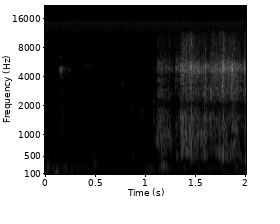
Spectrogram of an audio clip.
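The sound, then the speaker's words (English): A birthday-cake-flavored snack with sprinkles is crunched and chewed, with near quiet followed by a short burst of crisp, gritty crunching in the second half, soft overall and without talk. “All right, so let's move on to the birthday cake. We've had these before. Oh, this has sprinkles in it, yeah.”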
